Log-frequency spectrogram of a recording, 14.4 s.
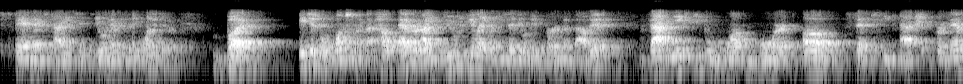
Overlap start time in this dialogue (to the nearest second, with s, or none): none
